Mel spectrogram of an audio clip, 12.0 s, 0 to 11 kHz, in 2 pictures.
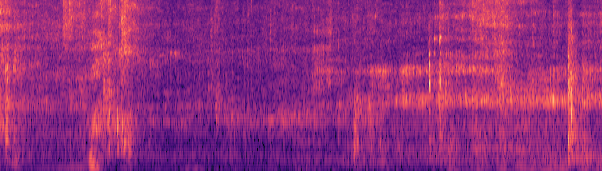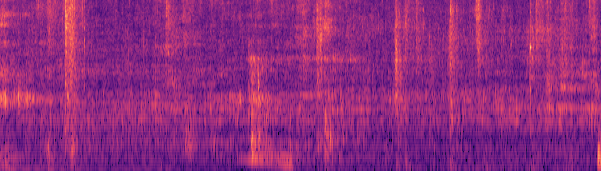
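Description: Water from a garden hose pouring into a 100-litre steel drum packed with quartz crystals, splashing steadily over the stones, with a few sharp clicks among it.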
